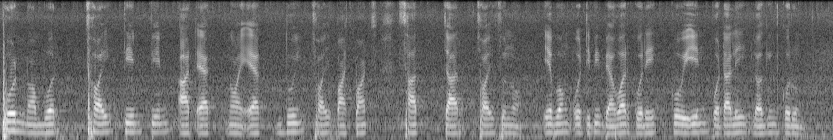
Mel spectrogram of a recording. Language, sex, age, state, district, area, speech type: Bengali, male, 18-30, West Bengal, Paschim Medinipur, rural, read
